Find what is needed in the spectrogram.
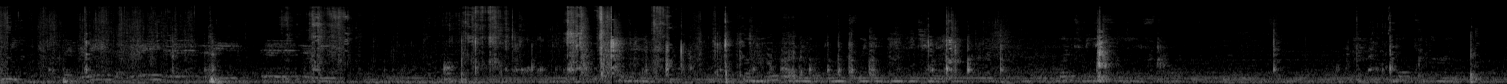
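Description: Plastic trading-card packaging being unwrapped and handled by gloved hands: wrapping rustles and crinkles, with irregular clicks and taps of hard plastic. The sharpest clicks come about six seconds in and about eleven seconds in.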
